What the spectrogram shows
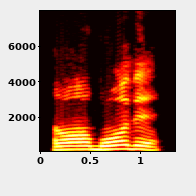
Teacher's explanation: لو وقفنا على الباء نقف بقلقلة كبرى ولو وصلنا نتشكل لدينا تنوين بعده حرف الواو فالحكم إدغام ناقص مع غنة أكمل ما تكون.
